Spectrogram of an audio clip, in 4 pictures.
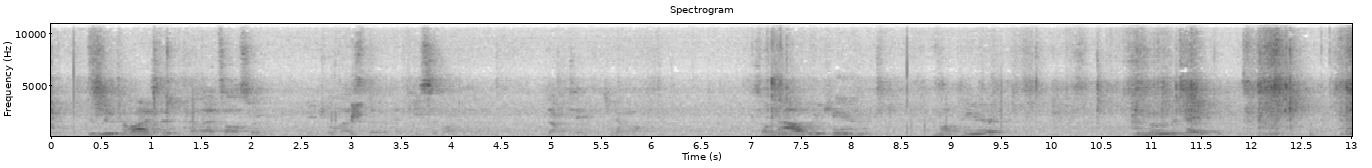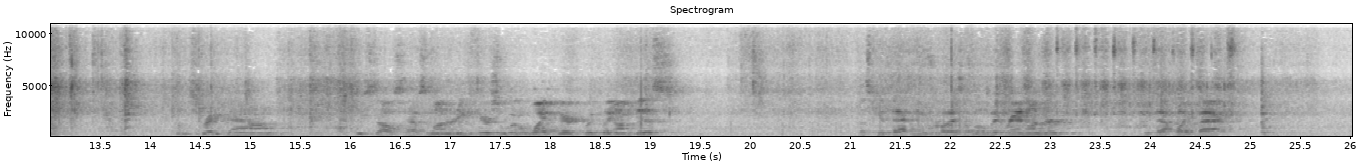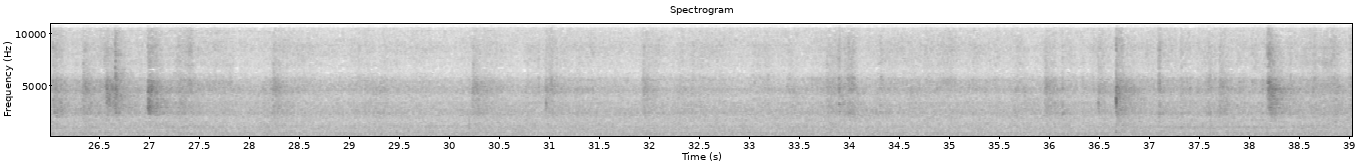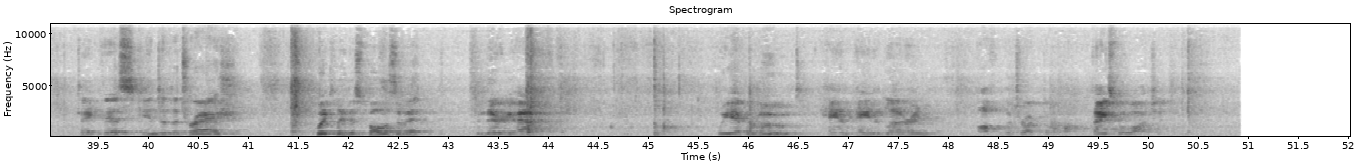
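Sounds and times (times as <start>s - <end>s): duct tape peeling: 9.8s - 14.0s.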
